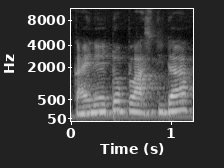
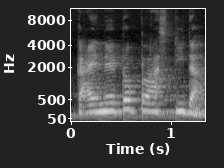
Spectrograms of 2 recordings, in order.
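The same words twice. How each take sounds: First: Said in the usual way. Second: Kinetoplastida slowly, each part distinct; careful pronunciation. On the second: Shown as a demonstration. Teacher naming the next order for students, careful pronunciation. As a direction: say Kinetoplastida unhurried and clearly separated. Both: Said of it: "pronunciation पे ध्यान दीजिएगा".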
